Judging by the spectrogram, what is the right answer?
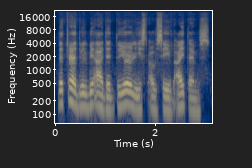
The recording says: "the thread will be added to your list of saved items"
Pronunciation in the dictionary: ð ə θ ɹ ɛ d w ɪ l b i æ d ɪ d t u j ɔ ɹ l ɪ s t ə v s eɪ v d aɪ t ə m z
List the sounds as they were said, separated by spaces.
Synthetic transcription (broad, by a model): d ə t ɹ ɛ d w ɪ l b i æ d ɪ d t u j ɔ ɹ l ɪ s t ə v s eɪ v aɪ t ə m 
